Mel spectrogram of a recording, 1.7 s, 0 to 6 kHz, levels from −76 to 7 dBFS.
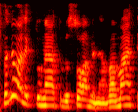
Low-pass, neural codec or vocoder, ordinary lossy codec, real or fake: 5.4 kHz; none; MP3, 48 kbps; real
